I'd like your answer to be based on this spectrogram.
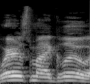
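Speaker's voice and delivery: plain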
